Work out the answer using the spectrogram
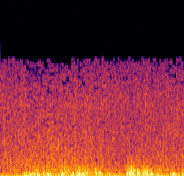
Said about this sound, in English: The rain.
